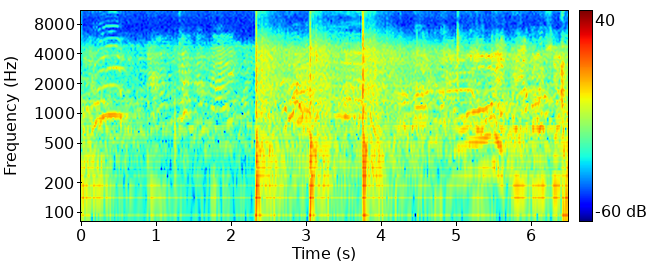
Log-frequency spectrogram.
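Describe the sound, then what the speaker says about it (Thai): Ta lai spinning fireworks at a Thai mor lam folk music event, with three sharp bangs among crackling and whistling under lively crowd chatter and voices. "เสียงตะไลเด้อพ่อเด้อ"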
